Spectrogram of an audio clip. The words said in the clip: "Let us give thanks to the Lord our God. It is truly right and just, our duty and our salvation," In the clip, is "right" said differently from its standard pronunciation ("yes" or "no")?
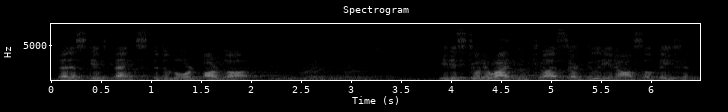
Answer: yes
